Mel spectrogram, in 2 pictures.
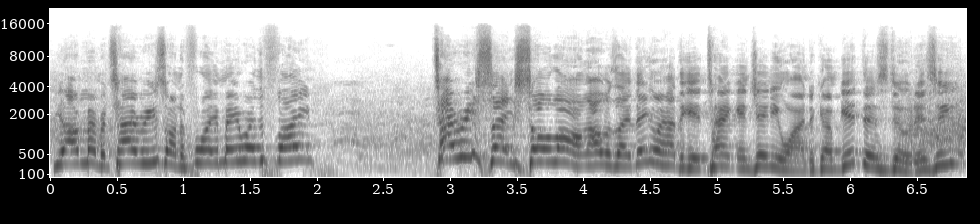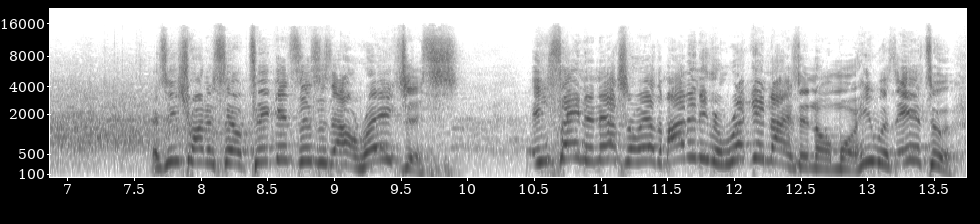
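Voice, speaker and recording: A man from Seattle working a studio stage with a handheld mic, his voice pitched high and swinging wide as he tells stories. He gets loud and animated and shouts the punchlines. There is a noisy hiss behind him. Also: fast. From Seattle, Washington. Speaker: stand-up comedian. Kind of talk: stand-up comedy. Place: large TV studio stage with live audience.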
